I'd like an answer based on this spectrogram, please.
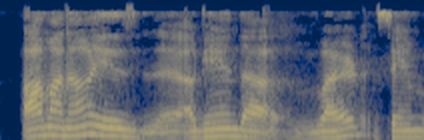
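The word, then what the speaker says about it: آمن: There are two alifs now. One is written as a hamza, the other as silent.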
